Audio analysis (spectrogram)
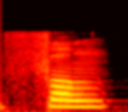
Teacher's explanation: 5 just means it's high. 5 to 5 means it stays high. 5 going to 5. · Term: first tone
